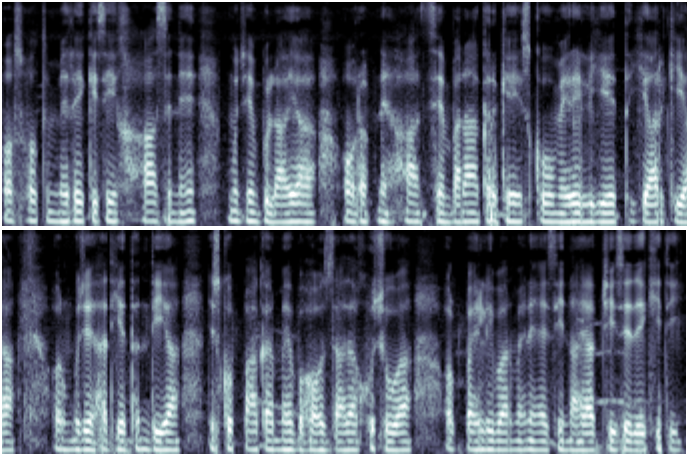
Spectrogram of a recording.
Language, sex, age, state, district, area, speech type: Urdu, male, 60+, Uttar Pradesh, Lucknow, rural, spontaneous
